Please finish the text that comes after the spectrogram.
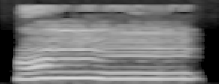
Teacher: So, and the most important part of ikhfa is ghunnah. So, keep the sound in your nose for a longer time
